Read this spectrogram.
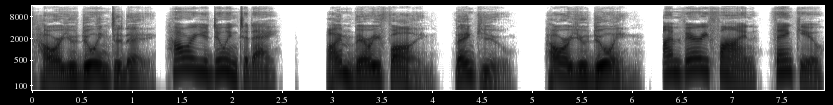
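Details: Acted example of mixed transcortical aphasia, usually from a large left-hemisphere lesion isolating language areas; echolalia, repeating words just spoken by another person, without spontaneous speech or comprehension.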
